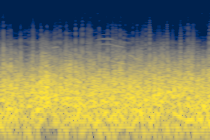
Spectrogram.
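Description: Wind on the microphone: a loud, steady rush of noise.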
